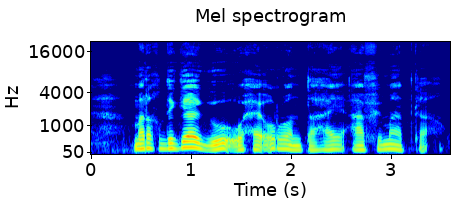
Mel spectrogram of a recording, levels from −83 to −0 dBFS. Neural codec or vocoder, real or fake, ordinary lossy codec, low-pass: none; real; none; none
